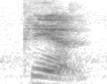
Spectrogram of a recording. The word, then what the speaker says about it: Pian: name pachan pien Pian like I'm pronounced like peon okay peon I'm just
